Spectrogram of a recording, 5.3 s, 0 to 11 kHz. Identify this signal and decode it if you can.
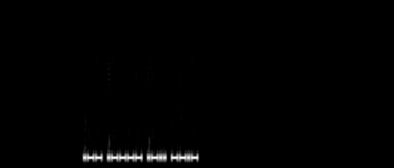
Morse code, heard as a keyed tone, about 46 wpm, 700 Hz. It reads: W1LQ
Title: USA Call Signs - 4 Characters - Repeated 3x - 45wpm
